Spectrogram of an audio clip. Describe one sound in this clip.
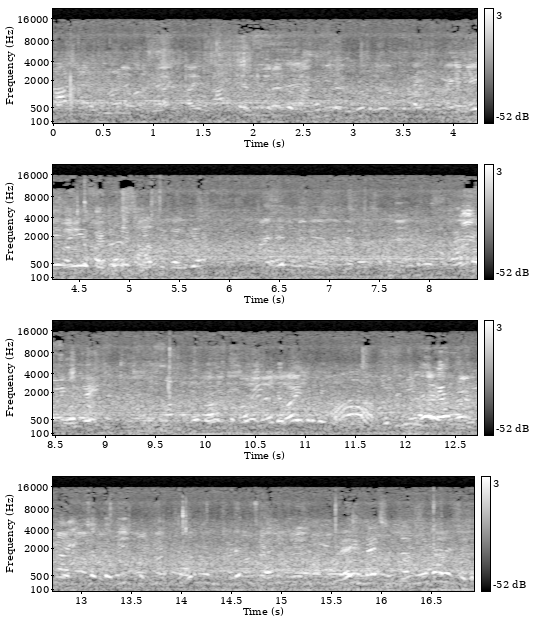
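Several men talk casually nearby outdoors.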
